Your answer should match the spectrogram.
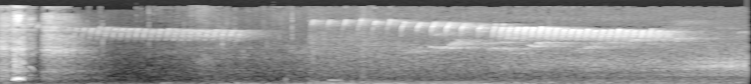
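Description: A wood warbler sings two high, thin trills in a row, the second one longer and speeding up like a spinning coin settling on a table, with no voices.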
